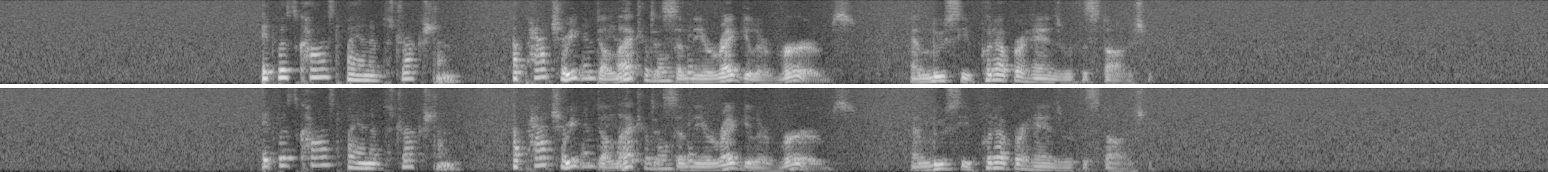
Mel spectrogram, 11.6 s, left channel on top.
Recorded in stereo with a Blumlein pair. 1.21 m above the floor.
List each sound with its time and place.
2.0 s a woman speaking: 30° left, 1.0 m; by 5.2 s 75° left, 3 m
4.2 s a man speaking: 55° left, 2.5 m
